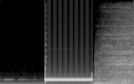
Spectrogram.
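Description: Countdown leader beep: over a steady low drone, one long electronic beep sounds about two-thirds of a second in, marking the end of the count. The programme's opening theme music then starts with a sweep in pitch.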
